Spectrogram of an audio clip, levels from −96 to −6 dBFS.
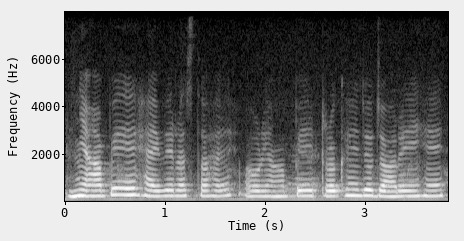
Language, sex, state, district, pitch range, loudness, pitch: Hindi, female, Delhi, New Delhi, 225-240 Hz, -14 LUFS, 230 Hz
